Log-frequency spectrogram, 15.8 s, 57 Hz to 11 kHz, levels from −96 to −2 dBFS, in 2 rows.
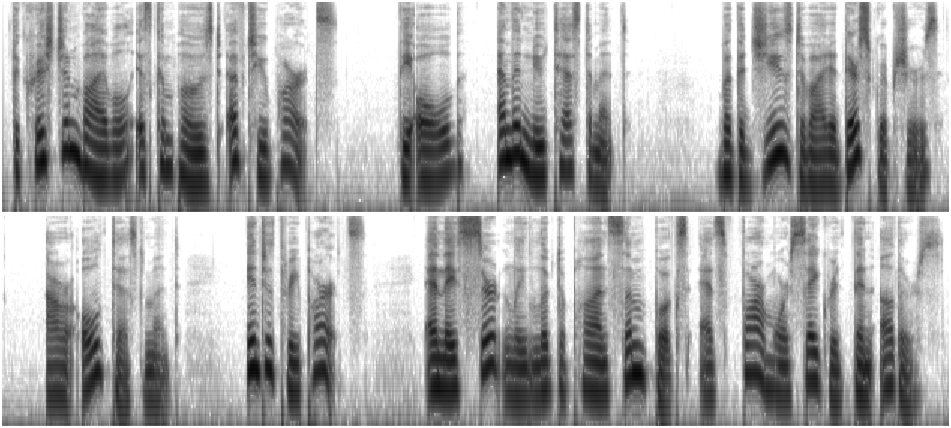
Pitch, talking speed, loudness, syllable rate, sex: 160 Hz, 140 wpm, -19 LUFS, 4.8 syllables/s, female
